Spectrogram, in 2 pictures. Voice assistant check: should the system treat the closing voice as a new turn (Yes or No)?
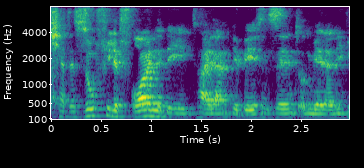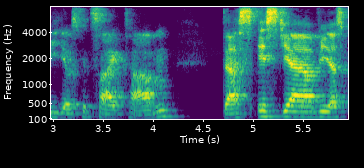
No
